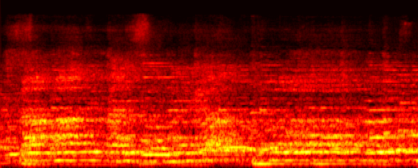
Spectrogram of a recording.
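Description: A Turkish classical music chorus singing a sustained melody in unison with a small instrumental ensemble, cello and clarinet among it.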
